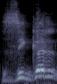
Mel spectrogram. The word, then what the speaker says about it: जिगर: इसी से बना जिगरी, तो ये भी जिगर है, जिगर नहीं, जिगर है।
